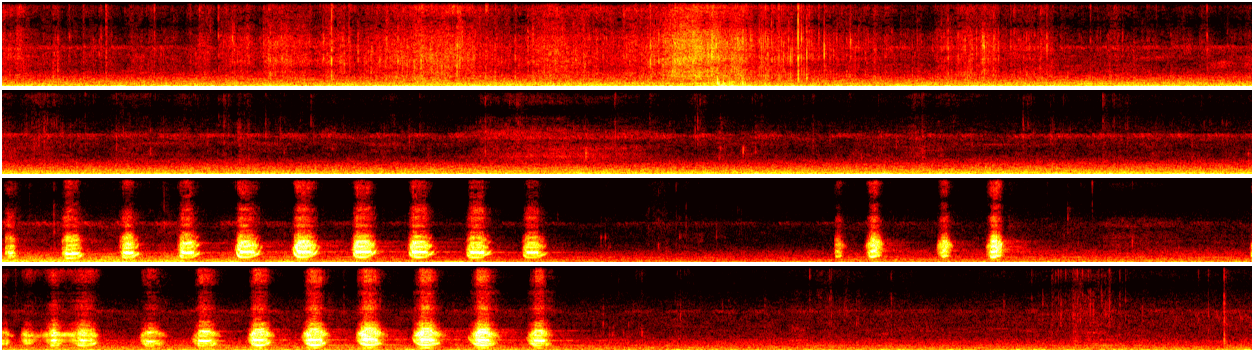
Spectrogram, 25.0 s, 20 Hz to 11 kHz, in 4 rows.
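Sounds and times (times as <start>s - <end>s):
turkey yelping: 12.5s - 15.2s, 16.7s - 17.6s, 18.8s - 21.6s.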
